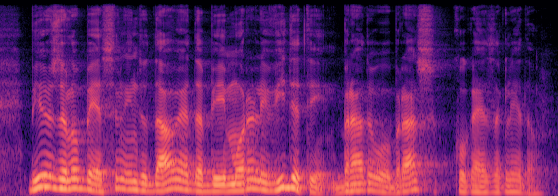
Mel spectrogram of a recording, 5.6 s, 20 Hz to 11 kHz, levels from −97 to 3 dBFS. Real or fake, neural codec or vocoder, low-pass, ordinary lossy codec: real; none; 9.9 kHz; none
